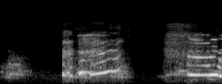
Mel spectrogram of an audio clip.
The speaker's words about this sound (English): Can you hear my dogs, by the way? Yeah. Oh, my gosh. I think Amazon might be here.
